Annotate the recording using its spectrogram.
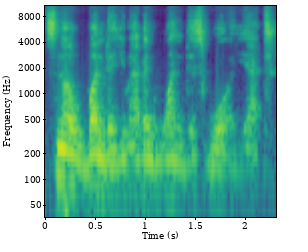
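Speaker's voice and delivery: pretend-annoyed mumble under breath. Retelling a reply to the captain while keying off the radio, mock-annoyed mumble. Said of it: "I'm mumbling it".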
